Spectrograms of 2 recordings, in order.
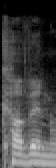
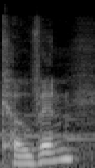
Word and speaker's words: coven: about the witches but he didn't like the fact that coven rhyme with oven so he called it covin that's American movie American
